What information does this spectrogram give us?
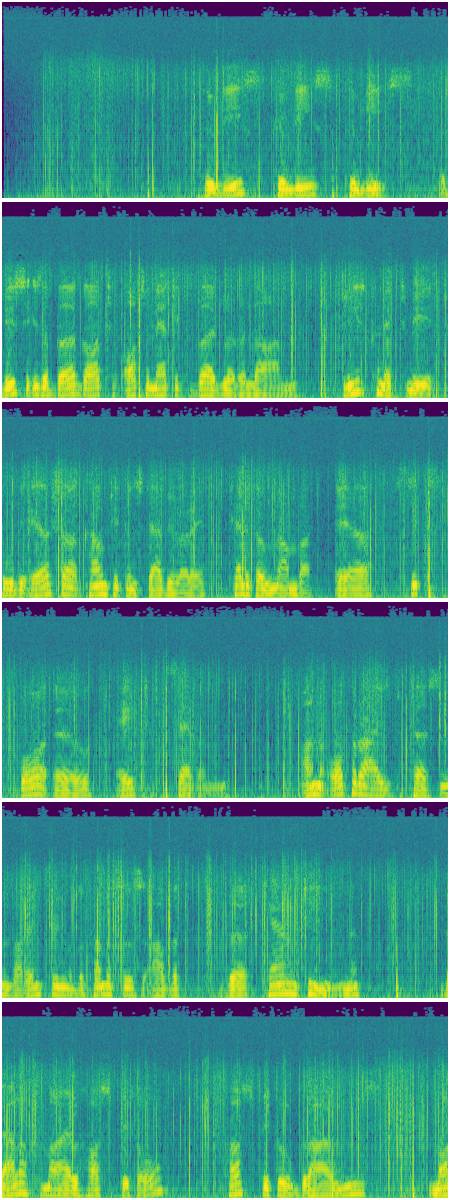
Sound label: hospital alarm record; ballochmyle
